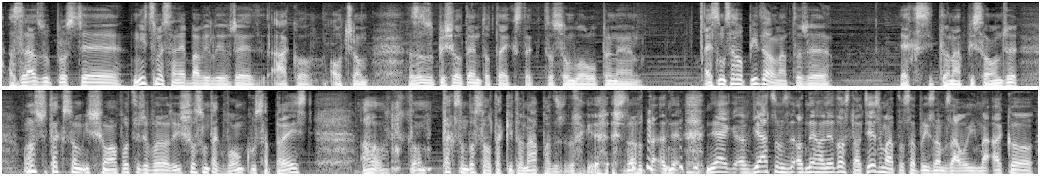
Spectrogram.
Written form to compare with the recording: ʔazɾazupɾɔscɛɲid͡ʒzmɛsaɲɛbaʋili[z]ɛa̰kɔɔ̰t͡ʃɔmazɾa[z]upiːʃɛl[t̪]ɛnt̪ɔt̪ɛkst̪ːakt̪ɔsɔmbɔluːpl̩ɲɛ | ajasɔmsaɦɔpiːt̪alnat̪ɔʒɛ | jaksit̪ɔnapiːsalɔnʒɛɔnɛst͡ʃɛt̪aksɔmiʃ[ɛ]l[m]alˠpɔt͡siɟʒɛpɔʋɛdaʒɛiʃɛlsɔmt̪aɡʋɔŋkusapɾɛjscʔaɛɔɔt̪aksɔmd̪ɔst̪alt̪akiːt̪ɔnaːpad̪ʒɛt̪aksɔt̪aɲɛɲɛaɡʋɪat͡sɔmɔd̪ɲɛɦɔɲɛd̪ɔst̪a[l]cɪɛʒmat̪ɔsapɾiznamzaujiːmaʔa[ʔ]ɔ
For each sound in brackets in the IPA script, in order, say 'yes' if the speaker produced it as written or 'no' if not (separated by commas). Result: no, yes, yes, yes, yes, yes, no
